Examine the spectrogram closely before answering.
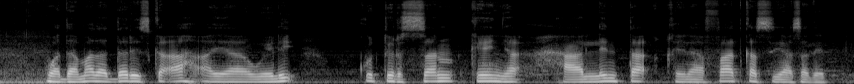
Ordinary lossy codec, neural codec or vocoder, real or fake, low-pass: none; none; real; none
